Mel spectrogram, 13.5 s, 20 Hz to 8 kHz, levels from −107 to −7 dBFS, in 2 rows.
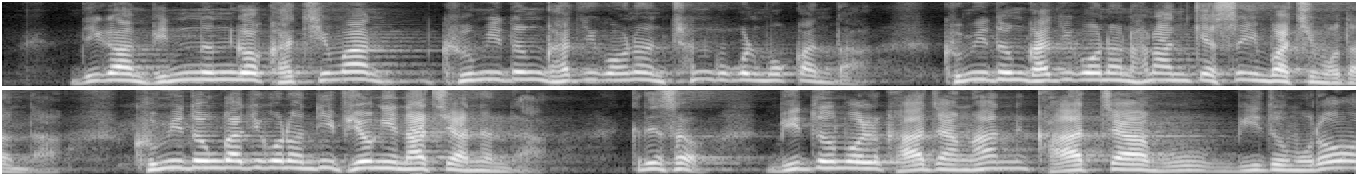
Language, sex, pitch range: Korean, male, 175-235 Hz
